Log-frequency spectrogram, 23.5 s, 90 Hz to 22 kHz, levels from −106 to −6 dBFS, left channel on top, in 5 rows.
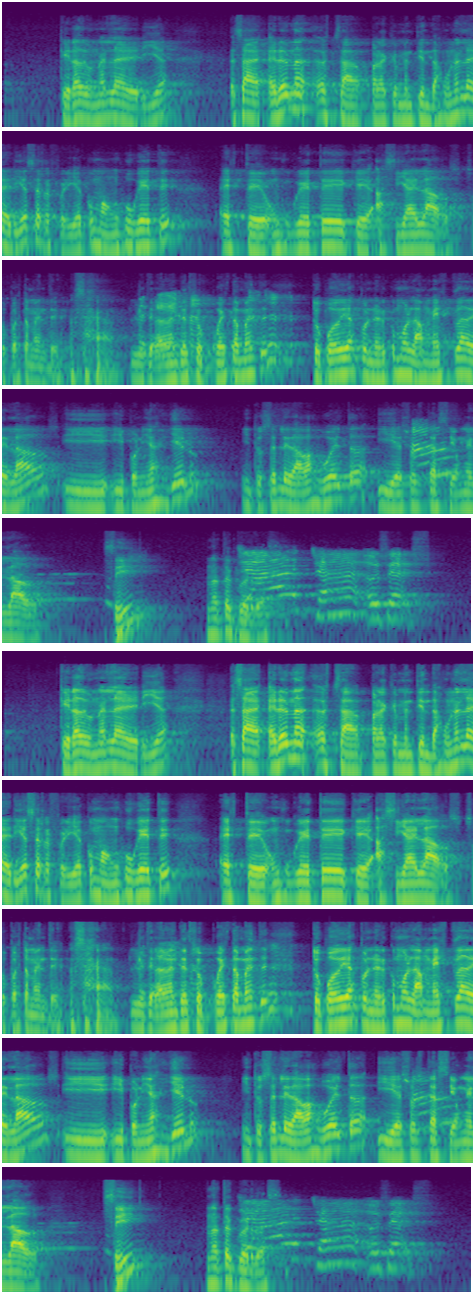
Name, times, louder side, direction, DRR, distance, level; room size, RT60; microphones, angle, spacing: voice 1, 0.6-1.7 2.3-6.4 6.9-12.1 12.5-16.1 16.5-19.2 19.8-20.3 20.9-21.5, right 4 dB, 85° right, 0.9 m, -25 dB
voice 2, 10.8-11.5 11.9-12.2 18.2-18.9 19.3-19.6 19.8-19.9 21.2-23.1, left 3 dB, 70° left, 2.7 m, -36 dB
22.5 x 17.0 x 9.0 m
head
